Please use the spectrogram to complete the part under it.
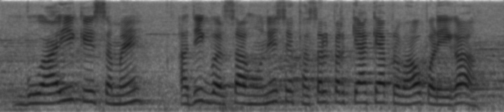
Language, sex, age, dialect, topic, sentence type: Hindi, female, 36-40, Marwari Dhudhari, agriculture, question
